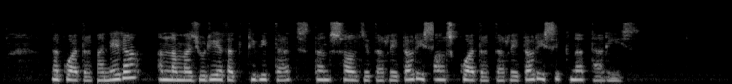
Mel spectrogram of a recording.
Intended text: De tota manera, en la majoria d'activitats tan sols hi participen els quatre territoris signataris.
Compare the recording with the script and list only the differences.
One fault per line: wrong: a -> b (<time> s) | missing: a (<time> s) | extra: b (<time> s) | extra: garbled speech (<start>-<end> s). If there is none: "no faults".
wrong: tota -> quatre (0.7 s)
wrong: participen -> territoris (3.8 s)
